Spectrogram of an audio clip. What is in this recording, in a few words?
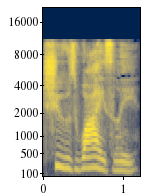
Blood Elf Female Standard Vendor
